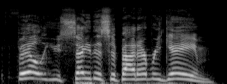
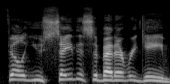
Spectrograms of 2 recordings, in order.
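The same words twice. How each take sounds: First: Loud, high-pitched scolding of Phil; bursting out at Phil, yelling; exasperated yell. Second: Louder, pressing scold at Phil; frustrated rant. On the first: Streamer yelling at Phil over his game complaints, exasperated. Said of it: "be like". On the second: Streamer scolding Phil again, heated but less loud. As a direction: push it at him like a lecture. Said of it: "I just wanna". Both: Retold or imitated.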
